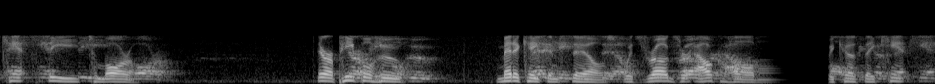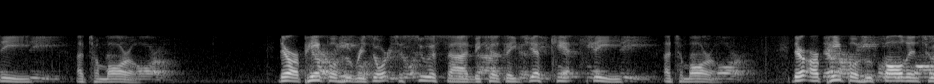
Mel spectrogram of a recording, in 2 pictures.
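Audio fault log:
Throughout, echo with no canceller: every phrase is shadowed by a fainter, thinner copy about a third of a second later, at about 8 dB below the speech, as the far-end loudspeaker feeds back into its microphone. A spectrogram shows each syllable's pattern repeated, weaker, slightly later.
7.61 to 8.32 s, call audio freeze: the sound stretches into a fading buzz or hiss, then about 0.42 s of silence, before resuming where it stopped, likely from delayed packets emptying the jitter buffer. Nothing is lost, but 0.68 s of gap is inserted; the waveform shows a decaying tail then flatline.
15.35 to 17.05 s, jitter buffer speed-up: the audio runs about 7% faster at unchanged pitch, sounding slightly hurried, as short pitch-period pieces totalling roughly 150 ms are cut to reduce backlog. A spectrogram keeps harmonic spacing while syllables sit closer together, with tiny splice seams.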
